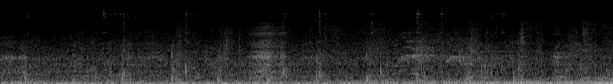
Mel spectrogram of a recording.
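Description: Brisk footsteps on hard ground, with a steady low rumble of handling and wind noise on the camera microphone.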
